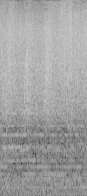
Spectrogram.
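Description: Onions frying in a pan with a steady, close hiss and crackle of sizzling oil that holds even throughout.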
